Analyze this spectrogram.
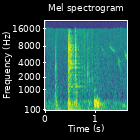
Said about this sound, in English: There we go, opening up the side doors.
